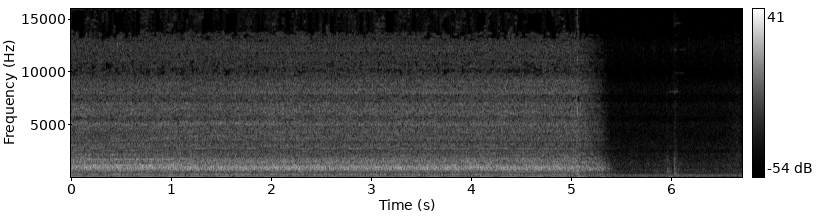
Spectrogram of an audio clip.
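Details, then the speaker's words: MerCruiser 3.0 in a Stingray 192 RX boat during engine work, lifters pumped up with oil, spark present, before pushrod adjustment: starter spins the engine over at an even quick pace for about five seconds; normal cranking. "it's spinning over which I'm pretty happy um that's a good sign it was having spark so that's even a better sign"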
